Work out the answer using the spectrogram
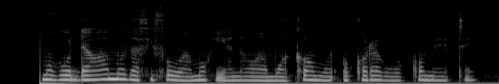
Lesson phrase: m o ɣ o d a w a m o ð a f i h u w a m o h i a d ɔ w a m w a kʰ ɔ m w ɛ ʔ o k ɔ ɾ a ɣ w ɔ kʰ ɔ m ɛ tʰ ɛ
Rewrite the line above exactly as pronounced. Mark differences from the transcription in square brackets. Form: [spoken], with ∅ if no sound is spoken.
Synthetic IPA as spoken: m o ɣ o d a w a m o ð a f i [f] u w a m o h i a [n] ɔ w a m w a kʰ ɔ m w ɛ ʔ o k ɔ ɾ a ɣ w ɔ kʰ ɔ m ɛ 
